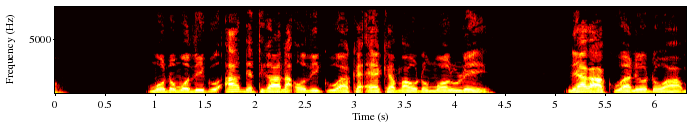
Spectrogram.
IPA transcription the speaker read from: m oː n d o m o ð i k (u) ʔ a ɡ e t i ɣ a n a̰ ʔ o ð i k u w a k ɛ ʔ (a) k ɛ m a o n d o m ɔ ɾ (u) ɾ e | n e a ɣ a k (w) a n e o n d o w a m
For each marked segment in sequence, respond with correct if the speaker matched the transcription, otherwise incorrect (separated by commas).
correct, incorrect, correct, incorrect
